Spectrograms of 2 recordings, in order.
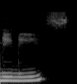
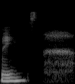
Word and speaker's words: memes: My mom calls them memes, but they are pronounced memes.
